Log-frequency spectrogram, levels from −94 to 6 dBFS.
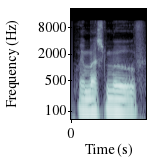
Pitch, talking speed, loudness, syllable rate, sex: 95 Hz, 240 wpm, -12 LUFS, 4.9 syllables/s, male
